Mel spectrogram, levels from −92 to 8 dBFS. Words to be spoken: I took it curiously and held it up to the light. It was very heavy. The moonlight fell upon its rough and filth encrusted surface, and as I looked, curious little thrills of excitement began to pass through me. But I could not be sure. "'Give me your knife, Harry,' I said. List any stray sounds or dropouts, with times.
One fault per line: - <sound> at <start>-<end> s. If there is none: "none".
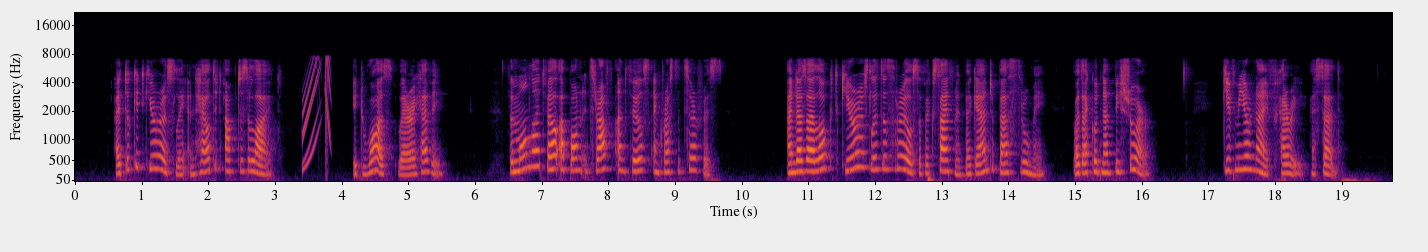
- chirp at 3.4-3.9 s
